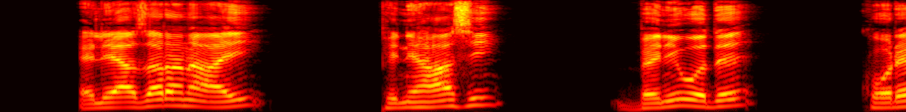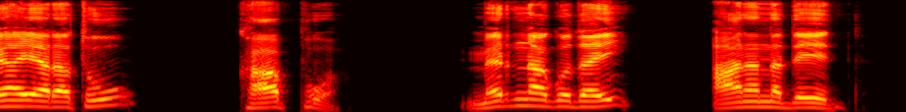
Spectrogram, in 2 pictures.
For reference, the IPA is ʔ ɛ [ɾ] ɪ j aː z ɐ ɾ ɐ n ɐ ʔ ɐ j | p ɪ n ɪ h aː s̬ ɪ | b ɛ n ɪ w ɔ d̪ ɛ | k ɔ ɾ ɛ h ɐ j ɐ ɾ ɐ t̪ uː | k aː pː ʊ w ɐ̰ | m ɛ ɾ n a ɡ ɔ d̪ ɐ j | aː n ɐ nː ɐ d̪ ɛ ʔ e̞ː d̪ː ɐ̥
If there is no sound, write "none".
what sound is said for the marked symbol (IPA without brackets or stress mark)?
l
